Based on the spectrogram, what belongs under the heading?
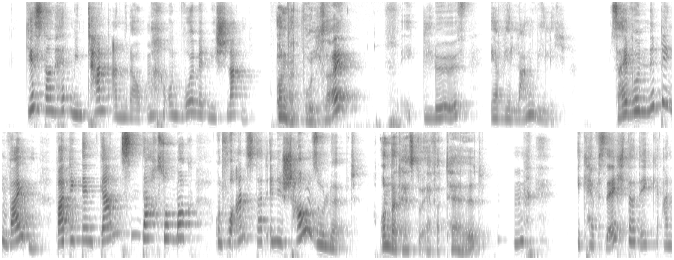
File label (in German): Dialog, niederdeutsch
